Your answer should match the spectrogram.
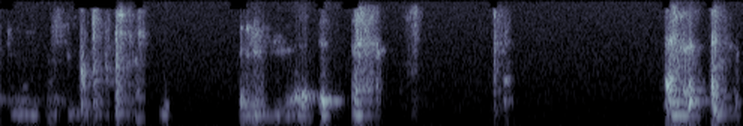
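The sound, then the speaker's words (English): A series of harsh coughs in irregular bursts, some clustered quickly together, with short pauses and a final pair of strong coughs near the end, from a person told to take a deep breath and cough during a prayer. “Take a deep breath and cough.”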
